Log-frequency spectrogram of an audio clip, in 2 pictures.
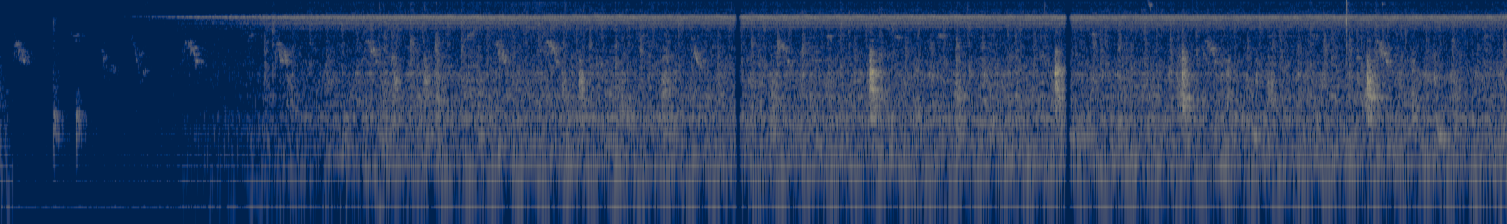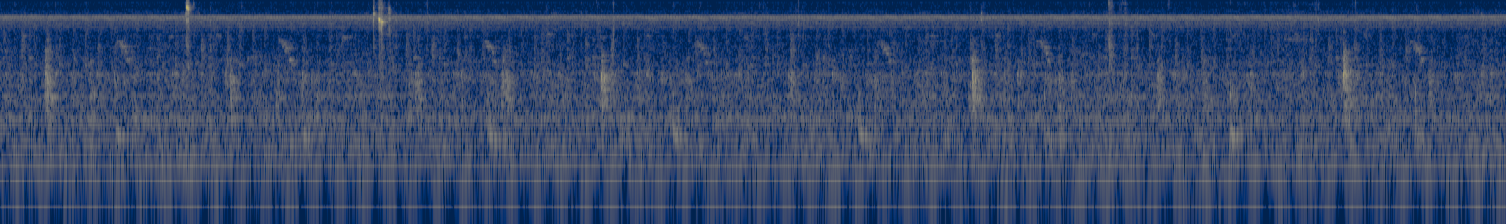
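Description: Metal shaper starting up, its motor winding up over a couple of seconds and then running steadily with a high whine. Short ticks come about every second and a half as it cuts a keyway slot in an aluminium pulley bush.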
